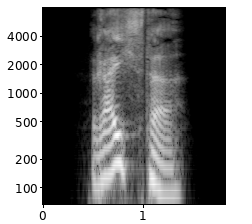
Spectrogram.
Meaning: inflection of reich: 1. strong/mixed nominative masculine singular superlative degree 2. strong genitive/dative feminine singular superlative degree 3. strong genitive plural superlative degree
- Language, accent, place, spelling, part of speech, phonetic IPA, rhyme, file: German, Germany, Berlin, reichster, adjective, [ˈʁaɪ̯çstɐ], -aɪ̯çstɐ, De-reichster.ogg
